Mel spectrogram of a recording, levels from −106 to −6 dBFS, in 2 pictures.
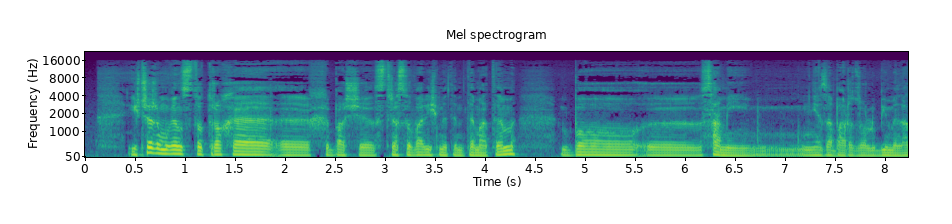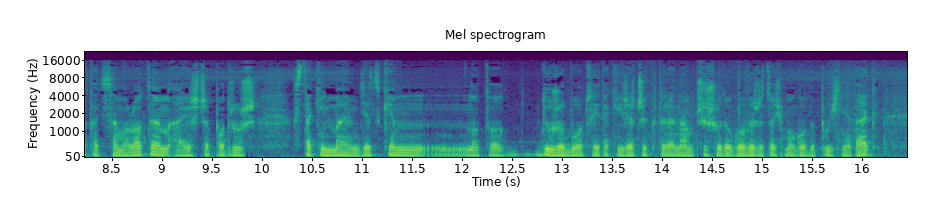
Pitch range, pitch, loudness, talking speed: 95-110 Hz, 100 Hz, -25 LUFS, 165 wpm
